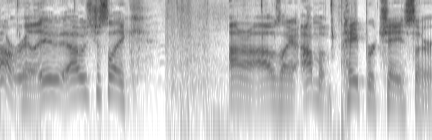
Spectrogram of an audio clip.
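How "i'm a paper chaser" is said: usual speaking voice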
